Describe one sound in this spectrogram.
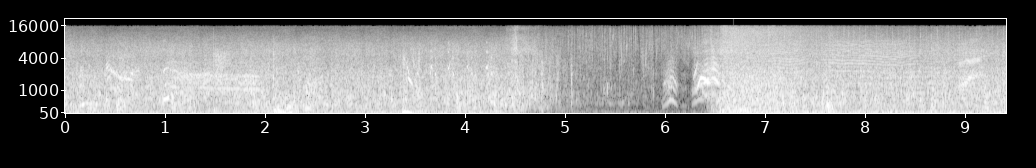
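Water sprays out of a hose with a loud, hissing rush.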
